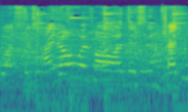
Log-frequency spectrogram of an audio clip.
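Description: A young child's voice, with no clear words, over steady carousel music.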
